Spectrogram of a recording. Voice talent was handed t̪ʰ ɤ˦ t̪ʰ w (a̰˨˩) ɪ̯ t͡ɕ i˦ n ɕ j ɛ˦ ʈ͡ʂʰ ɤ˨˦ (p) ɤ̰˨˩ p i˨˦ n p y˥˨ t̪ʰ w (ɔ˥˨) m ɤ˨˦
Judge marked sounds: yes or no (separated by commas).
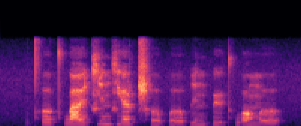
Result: no, yes, yes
